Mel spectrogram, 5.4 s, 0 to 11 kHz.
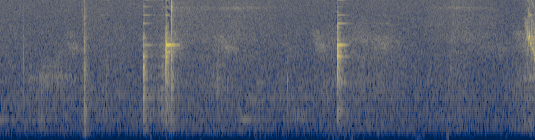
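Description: A few light metallic clinks as a steel gear-shift fork and a vernier caliper are handled against the open gearbox of a U445 tractor. There are about four short clinks, the loudest around a second and a half in.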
